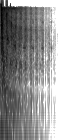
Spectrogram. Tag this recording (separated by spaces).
high-tech video-game games photon-cannon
